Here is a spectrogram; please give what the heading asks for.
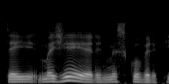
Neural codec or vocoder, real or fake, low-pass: codec, 16 kHz in and 24 kHz out, 0.9 kbps, LongCat-Audio-Codec, four codebook decoder; fake; 7.2 kHz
